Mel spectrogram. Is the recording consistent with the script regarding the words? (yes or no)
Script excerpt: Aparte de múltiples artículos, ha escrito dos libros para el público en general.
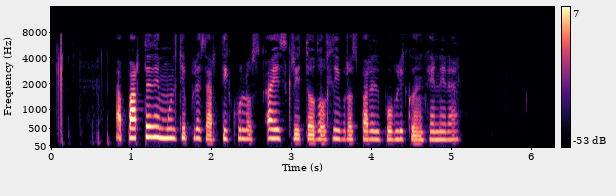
yes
